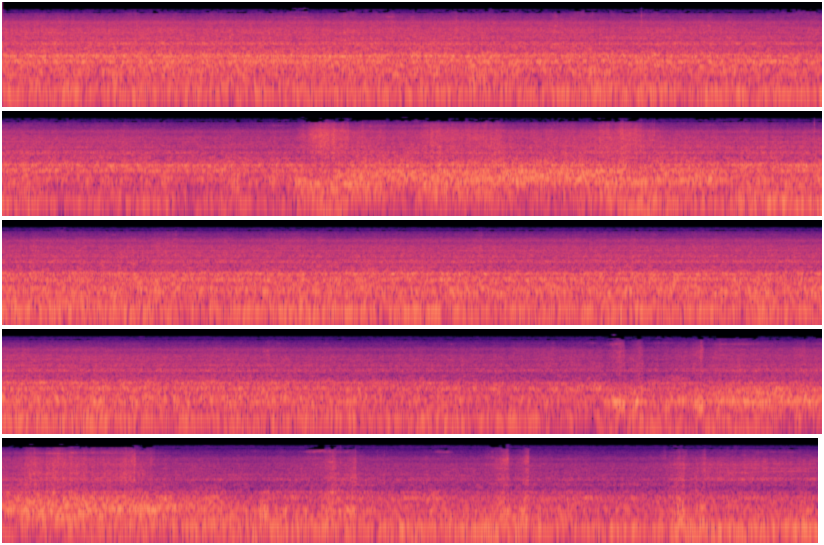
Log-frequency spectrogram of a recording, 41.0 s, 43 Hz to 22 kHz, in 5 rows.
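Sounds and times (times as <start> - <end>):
train running drone: 0.0 - 40.9
train wheel clatter: 28.6 - 40.9.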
